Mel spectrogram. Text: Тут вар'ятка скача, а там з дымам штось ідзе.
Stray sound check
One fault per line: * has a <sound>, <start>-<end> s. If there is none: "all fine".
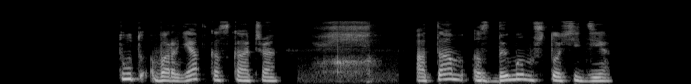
* has a throat clearing, 3.1-3.8 s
